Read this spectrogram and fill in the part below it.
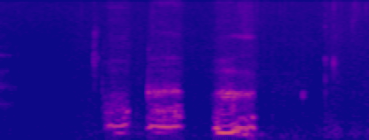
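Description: A man lets out short sleepy groans close by.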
